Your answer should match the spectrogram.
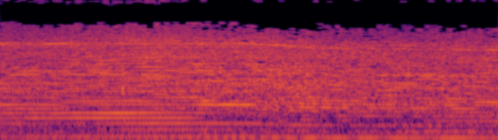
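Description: A steady mechanical hum with several faint steady tones above it, a few of them sinking slightly in pitch near the end.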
